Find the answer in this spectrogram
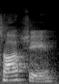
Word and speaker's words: Tati: name is pronounced tashi even though it's spelled tati um is kind of fun and i just i liked these words together like how the logo came out and my name's tati but it's pronounced tatchi i wanted to also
